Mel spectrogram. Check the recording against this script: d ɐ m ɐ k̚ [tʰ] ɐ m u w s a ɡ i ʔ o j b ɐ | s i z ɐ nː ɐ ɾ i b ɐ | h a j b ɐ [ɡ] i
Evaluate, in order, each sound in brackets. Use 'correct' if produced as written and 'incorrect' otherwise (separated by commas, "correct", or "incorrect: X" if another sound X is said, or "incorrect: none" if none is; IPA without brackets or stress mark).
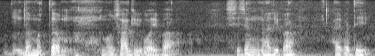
incorrect: t, incorrect: d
